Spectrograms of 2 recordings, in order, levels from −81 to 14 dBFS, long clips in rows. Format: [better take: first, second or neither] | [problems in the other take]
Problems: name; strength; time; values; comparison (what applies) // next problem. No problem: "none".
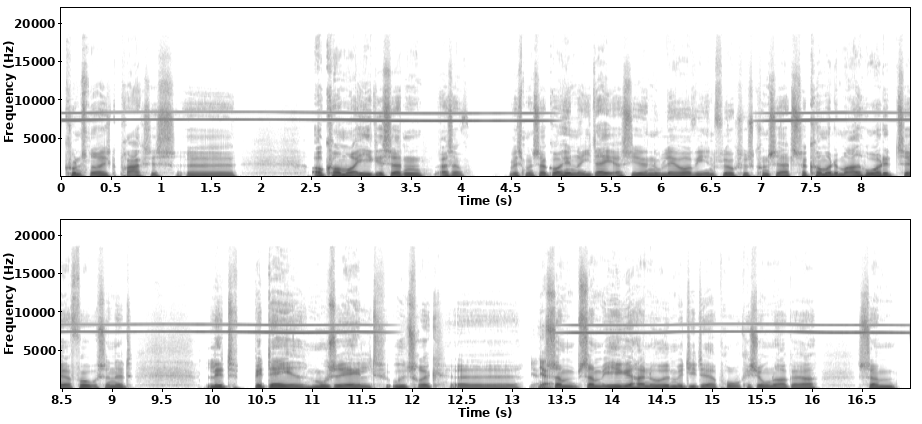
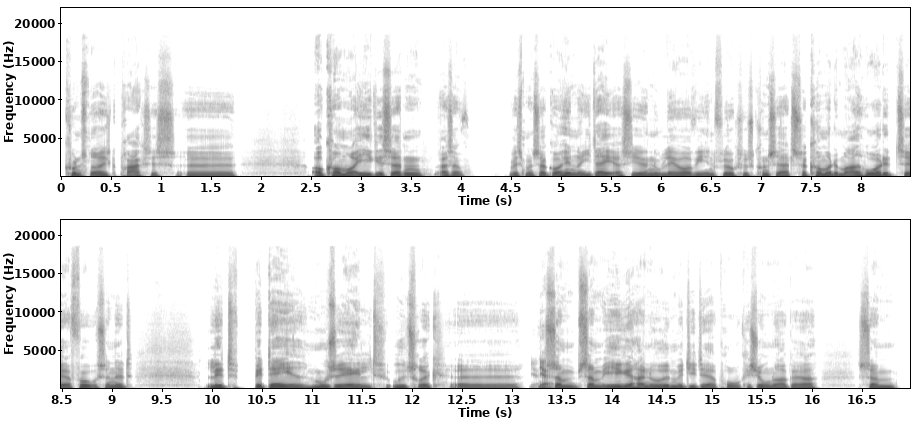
second | high-pitched whine; loud; until 5 s, from 7 to 12 s and from 14 s on; 7.5 kHz, 7 dB below the speech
